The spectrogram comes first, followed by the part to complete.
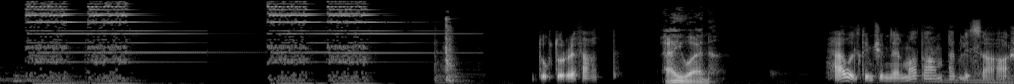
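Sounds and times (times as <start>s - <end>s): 
telephone bell ringing: 0.2s - 4.9s
speech: 5.6s - 7.2s, 8.4s - 10.1s.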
